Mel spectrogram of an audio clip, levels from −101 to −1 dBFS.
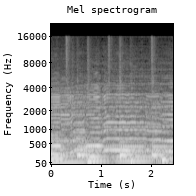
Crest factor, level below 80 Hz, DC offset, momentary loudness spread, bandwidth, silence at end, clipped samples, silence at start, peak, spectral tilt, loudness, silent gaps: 12 dB; -24 dBFS; under 0.1%; 4 LU; 16 kHz; 0 s; under 0.1%; 0 s; -4 dBFS; -6.5 dB/octave; -17 LUFS; none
